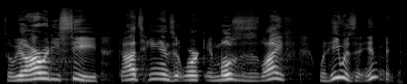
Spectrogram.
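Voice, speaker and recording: A man's voice: high-pitched, moderate pace, bright, forceful tone. A man preaching a conversational sermon at a live church service, reading scripture and thinking aloud as he corrects himself.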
